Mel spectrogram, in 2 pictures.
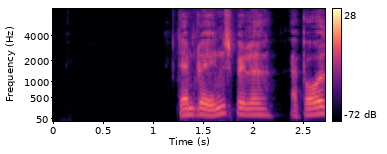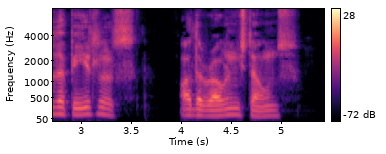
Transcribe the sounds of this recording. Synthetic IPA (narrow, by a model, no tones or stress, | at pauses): d̥emb̥le̝e̝nsb̥e̝l̰ð̞̩ˠ | æb̥ɔ̽ːð̞̩ˠəðəb̥iːdʰl̩s | ʔɒ̽ðəʁoʊle̝ŋsd̥oʊns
